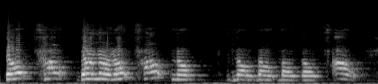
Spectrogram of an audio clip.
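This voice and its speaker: Man, pastor caller, angry, threatening, repeats himself, high pitch, muffled sound. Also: slow. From Alabama, US. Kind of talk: angry phone call to a radio show. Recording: dull lo-fi phone-in sound.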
